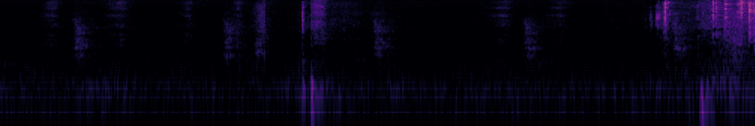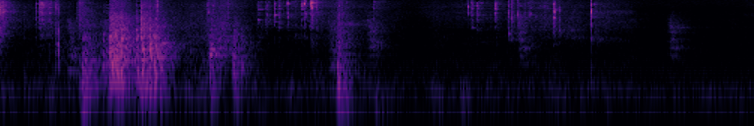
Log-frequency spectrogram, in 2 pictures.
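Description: Faint pencil strokes scratching on drawing paper, then a few seconds of loud rustling and clattering handling noise about halfway through, as the sketch on its sheet of paper is shifted.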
